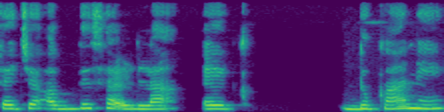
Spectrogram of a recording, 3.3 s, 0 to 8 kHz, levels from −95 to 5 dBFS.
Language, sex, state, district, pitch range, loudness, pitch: Marathi, female, Maharashtra, Dhule, 255-290 Hz, -17 LUFS, 270 Hz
